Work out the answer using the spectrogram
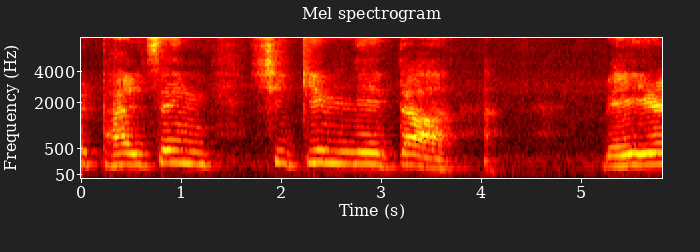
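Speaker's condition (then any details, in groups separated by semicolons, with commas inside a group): Parkinson's disease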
